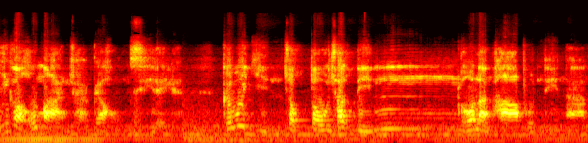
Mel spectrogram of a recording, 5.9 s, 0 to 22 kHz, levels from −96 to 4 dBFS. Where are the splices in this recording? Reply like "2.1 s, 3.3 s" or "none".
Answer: none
